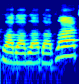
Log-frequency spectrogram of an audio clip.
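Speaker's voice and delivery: usual speaking voice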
